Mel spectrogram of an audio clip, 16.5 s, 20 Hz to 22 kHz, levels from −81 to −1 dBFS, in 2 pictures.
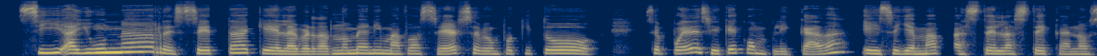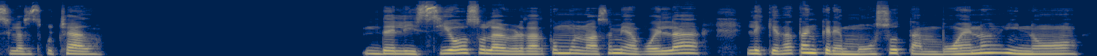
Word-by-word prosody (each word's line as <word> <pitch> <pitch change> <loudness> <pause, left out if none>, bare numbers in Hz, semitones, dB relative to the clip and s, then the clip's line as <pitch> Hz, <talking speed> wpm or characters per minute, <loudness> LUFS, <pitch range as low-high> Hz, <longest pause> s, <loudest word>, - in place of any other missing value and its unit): Sí, 265 0 +5
hay 245 0 +3
una 300 +5 +7
receta 230 - 0
que 225 -5 +1
la 190 -1 +2
verdad 185 0 -2
no 215 +1 -1
me 230 - +2
he - - +1
animado 205 -3 -2
a - - -3
hacer, 200 +2 0
se 235 - 0
ve 195 - -3
un 195 - -5
poquito, 220 -1 -2 0.3
se 240 - -6
puede 230 +3 -1
decir 280 -8 -1
que 255 +2 -1
complicada, 210 - -4
y 220 -2 0
se 215 +2 +1
llama 205 +2 -2
Pastel 205 0 0
Azteca, 200 -2 -2
no 185 0 -5
sé 180 - 0
si - - -8
lo 195 - -3
has 190 - -6
escuchado. 190 -2 -2 1.9
Delicioso, 210 +4 +2
la 215 -2 +3
verdad, 190 -1 -2
como 240 0 -1
lo 210 -3 -3
hace 195 +4 -2
mi 245 -3 0
abuela, 200 +6 -1 0.3
le 220 -1 -1
queda 220 +1 -3
tan 265 0 +4
cremoso, 190 0 -2
tan 185 -7 -6
bueno, 205 +9 +1
y 250 -4 0
no, 195 +1 -2
210 Hz, 180 wpm, -23 LUFS, 195-235 Hz, 1.9 s, una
